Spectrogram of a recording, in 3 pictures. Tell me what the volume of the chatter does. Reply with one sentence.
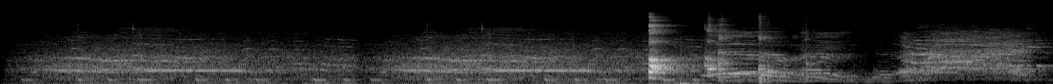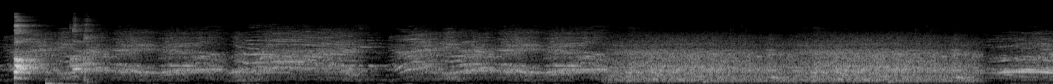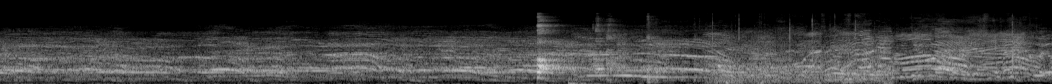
The loudness of the chatter goes up.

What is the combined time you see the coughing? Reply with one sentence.
The coughing can be heard for 4 seconds in total.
